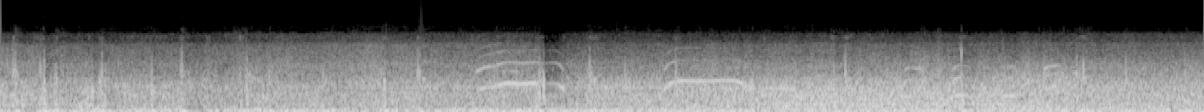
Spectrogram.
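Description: Whitewater of a breaking ocean wave rushing around an inflatable raft, with wind and water buffeting the action camera's microphone, dull and muffled. A faint brief voice cries out near the middle.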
